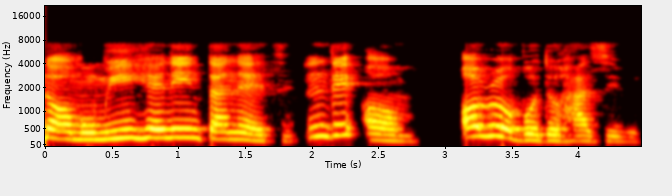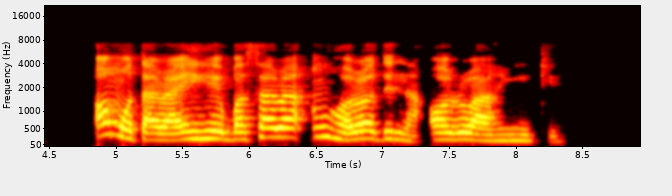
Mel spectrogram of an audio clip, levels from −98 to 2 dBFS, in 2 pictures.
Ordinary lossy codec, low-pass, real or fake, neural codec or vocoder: none; 7.2 kHz; real; none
